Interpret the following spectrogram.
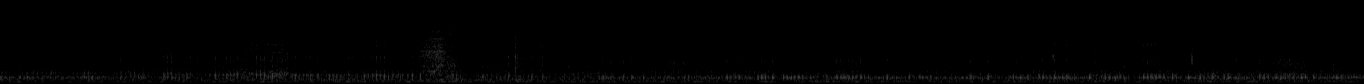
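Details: Foster Siamese kittens purring steadily and continuously, a soft rhythmic rumbling that holds throughout, with occasional brief clicks and rustling handling noises over it.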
